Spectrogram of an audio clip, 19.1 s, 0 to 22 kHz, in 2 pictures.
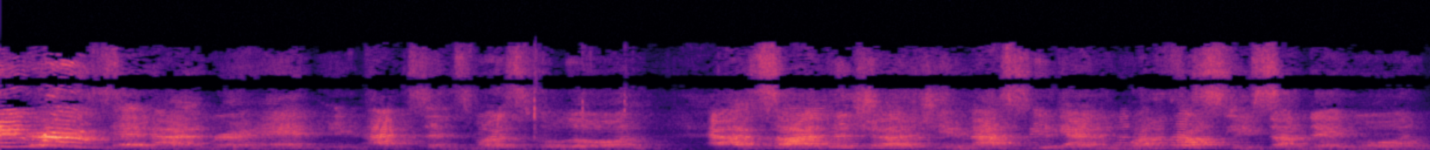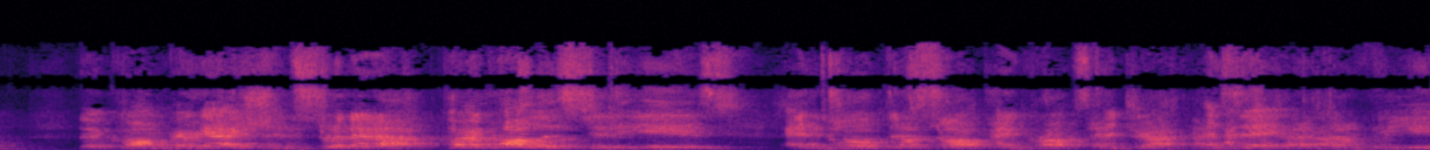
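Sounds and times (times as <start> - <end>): children reciting in unison: 0.0 - 19.0.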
